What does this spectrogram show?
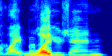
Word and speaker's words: lipofuscin: here to talk about is it lipofusin or lip fusion?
